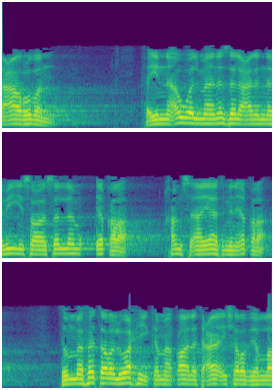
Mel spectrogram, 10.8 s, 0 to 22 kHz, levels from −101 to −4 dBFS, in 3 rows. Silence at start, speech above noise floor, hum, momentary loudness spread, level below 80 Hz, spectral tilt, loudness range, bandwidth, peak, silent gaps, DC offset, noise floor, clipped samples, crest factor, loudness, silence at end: 0 s; 35 dB; none; 9 LU; -52 dBFS; -9 dB/octave; 3 LU; 5.4 kHz; 0 dBFS; none; under 0.1%; -49 dBFS; under 0.1%; 16 dB; -15 LUFS; 0 s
